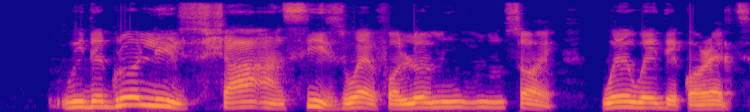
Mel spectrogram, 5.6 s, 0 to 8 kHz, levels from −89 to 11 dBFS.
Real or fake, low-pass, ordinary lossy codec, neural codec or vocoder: real; 7.2 kHz; none; none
